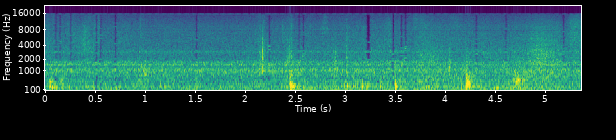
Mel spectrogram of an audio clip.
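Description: A cat's paws thump softly, batting at a ribbon.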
